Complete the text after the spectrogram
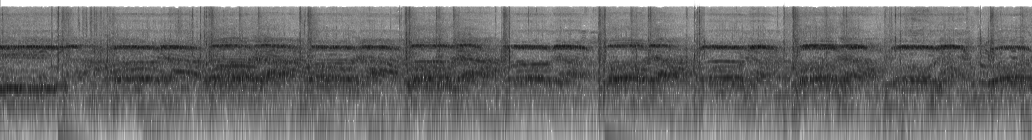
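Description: A group of men chant together in rhythm.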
